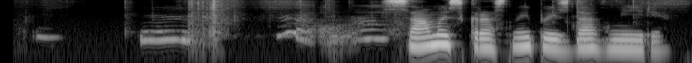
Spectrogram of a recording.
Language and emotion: Russian, neutral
